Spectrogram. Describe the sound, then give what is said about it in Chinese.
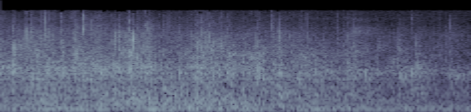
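Sparse, scattered clapping from a small live audience at a traditional crosstalk comedy performance. The applause is faint and thin, with a steady patter that tapers slightly toward the end. “感谢朋友们稀稀拉拉的掌声”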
